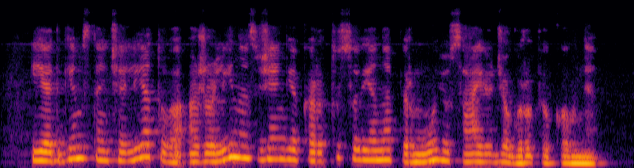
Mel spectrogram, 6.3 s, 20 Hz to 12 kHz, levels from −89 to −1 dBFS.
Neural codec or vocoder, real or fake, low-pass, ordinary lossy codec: none; real; 7.2 kHz; Opus, 24 kbps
